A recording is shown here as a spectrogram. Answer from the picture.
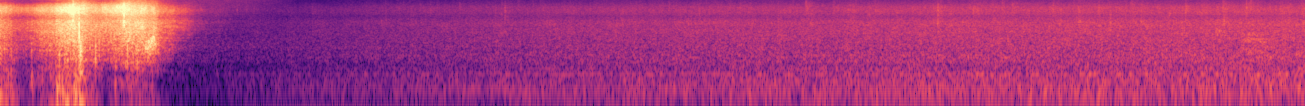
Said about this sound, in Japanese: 雨の音を聞きながらお布団に入るのはやっぱり格別ですな。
